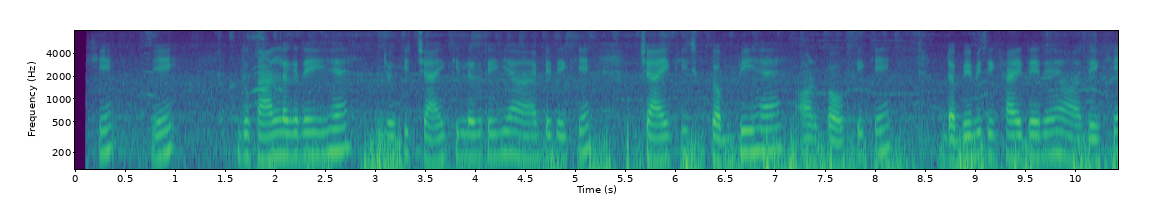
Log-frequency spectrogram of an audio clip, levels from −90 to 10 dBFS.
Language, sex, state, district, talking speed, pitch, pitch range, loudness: Hindi, female, Uttar Pradesh, Budaun, 185 wpm, 175 Hz, 160-185 Hz, -25 LUFS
